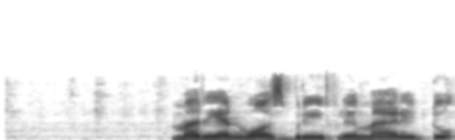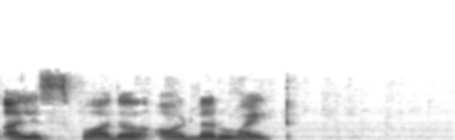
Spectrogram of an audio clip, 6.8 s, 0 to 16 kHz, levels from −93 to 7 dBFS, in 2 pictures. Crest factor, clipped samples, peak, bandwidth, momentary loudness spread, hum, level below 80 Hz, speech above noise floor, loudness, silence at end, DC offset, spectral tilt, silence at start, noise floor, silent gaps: 18 dB; under 0.1%; -2 dBFS; 8 kHz; 11 LU; none; -64 dBFS; 56 dB; -17 LUFS; 1.4 s; under 0.1%; -3 dB/octave; 1.3 s; -72 dBFS; none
